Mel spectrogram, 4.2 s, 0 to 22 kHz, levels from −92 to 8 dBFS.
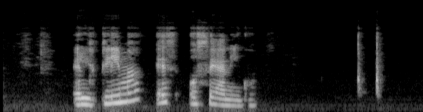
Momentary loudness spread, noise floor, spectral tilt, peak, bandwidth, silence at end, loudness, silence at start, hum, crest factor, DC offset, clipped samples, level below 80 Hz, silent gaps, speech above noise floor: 17 LU; -73 dBFS; -4 dB/octave; -4 dBFS; 9.6 kHz; 0.45 s; -20 LUFS; 0.75 s; none; 18 dB; under 0.1%; under 0.1%; -60 dBFS; none; 54 dB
